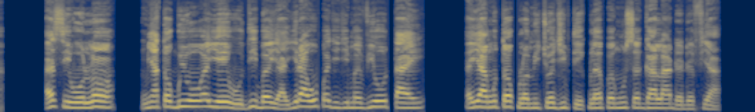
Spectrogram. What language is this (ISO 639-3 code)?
ewe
